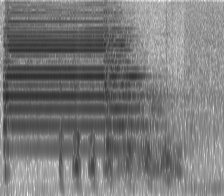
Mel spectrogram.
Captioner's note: honk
